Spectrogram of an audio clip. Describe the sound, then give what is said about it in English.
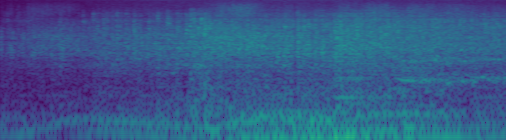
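Loud car engines roar at high speed, their pitch climbing and wavering as they rev hard, with a steady wash of road and wind noise and no voices. “In the popular imagination, the LA River is a place of death and destruction and high speed car chases, courtesy of Hollywood.”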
